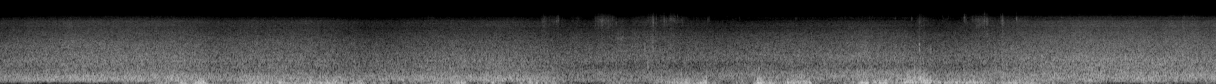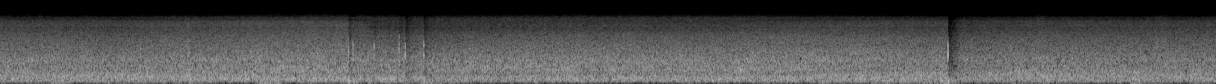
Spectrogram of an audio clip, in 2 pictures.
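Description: Fast-flowing river water in the Adirondack Mountains of New York rushes in a loud, steady roar that fills the whole scene without a break, with occasional splashes and wind buffeting the microphone.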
